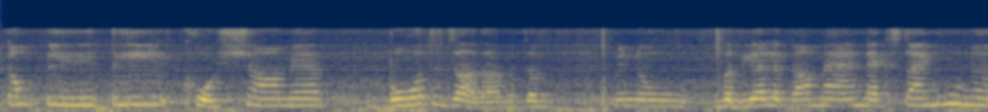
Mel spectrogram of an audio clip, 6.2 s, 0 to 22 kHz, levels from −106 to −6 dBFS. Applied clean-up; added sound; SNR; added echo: none; none; none; reverberation time 0.2 s.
